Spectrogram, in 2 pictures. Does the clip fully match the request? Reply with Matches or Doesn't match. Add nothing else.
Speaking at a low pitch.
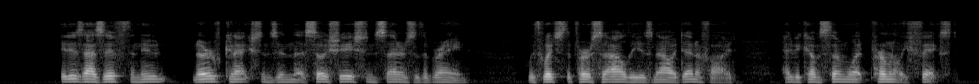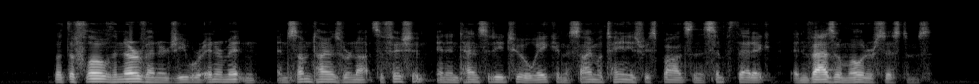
Matches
